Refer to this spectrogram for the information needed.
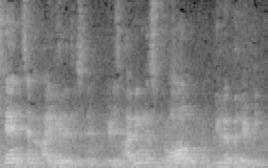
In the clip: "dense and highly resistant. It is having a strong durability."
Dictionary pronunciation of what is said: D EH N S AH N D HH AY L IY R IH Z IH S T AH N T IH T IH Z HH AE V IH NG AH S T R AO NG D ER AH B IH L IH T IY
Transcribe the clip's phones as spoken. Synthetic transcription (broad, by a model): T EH N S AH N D HH AY IY R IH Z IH S T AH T IH T IH Z HH AE V IH NG AH S T R AO NG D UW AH B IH L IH T IY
